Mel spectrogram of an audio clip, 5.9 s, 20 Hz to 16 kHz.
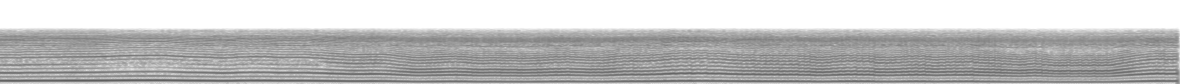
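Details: Modified Stihl MS200T with 25-inch bar buried in a large log after carburetor adjustment: high, steady scream holding pitch in the cut, dipping briefly then pulling back up; strong, healthy under load.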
